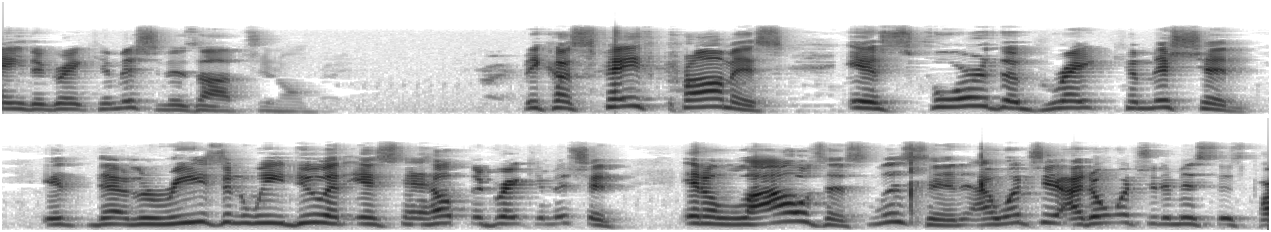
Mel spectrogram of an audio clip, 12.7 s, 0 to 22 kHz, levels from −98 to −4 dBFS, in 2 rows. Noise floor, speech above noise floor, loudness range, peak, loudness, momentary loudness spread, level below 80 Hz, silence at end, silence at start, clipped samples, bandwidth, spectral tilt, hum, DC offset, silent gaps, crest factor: -68 dBFS; 47 dB; 4 LU; 0 dBFS; -20 LUFS; 11 LU; -80 dBFS; 0 s; 0 s; under 0.1%; 9.2 kHz; -2.5 dB/octave; none; under 0.1%; none; 22 dB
